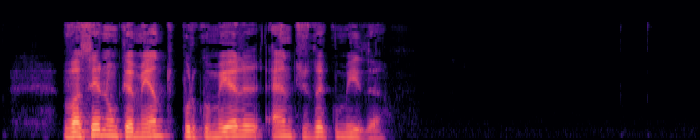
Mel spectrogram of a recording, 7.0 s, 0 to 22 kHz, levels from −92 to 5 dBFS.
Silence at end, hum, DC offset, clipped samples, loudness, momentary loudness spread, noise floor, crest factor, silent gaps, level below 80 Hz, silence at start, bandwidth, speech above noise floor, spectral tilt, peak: 3.15 s; none; under 0.1%; under 0.1%; -22 LUFS; 11 LU; -85 dBFS; 22 dB; none; -58 dBFS; 0.65 s; 11.5 kHz; 64 dB; -5.5 dB/octave; -2 dBFS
